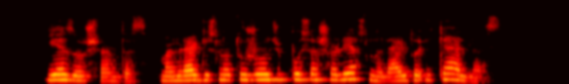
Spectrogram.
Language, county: Lithuanian, Vilnius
